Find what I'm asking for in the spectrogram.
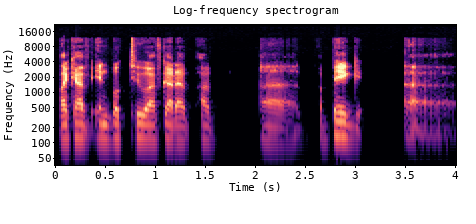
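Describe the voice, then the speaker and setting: A man's voice: on the low side, fairly even intonation, unhurried, vocal fry, no echo, studio quality. An American man chatting casually as an author on a podcast panel, groping for words as he explains. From United States.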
